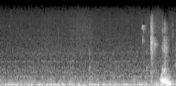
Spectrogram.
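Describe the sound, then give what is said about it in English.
A steady low rumble fills the background, then near the end comes a brief clatter and thump as a door is unlatched and swung open for a visitor. “Hang on a sec, I just got somebody at the door.”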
